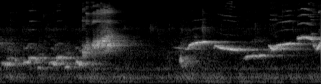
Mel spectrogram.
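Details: Young wild-caught White-rumped shama giving low fluty notes, a brief high burst, then a clear whistled phrase that climbs and wavers with bright trills.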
